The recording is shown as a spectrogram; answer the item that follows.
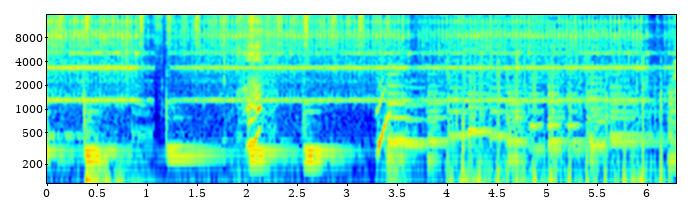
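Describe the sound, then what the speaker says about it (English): A cartoon alarm clock on a table rings loudly in sharp, repeated bell-like tones, followed by bouncy electronic notes of background music. "Suddenly, the clock starts ringing loudly."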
